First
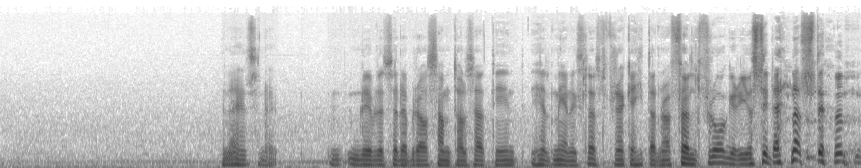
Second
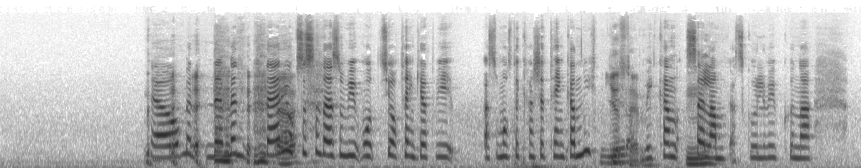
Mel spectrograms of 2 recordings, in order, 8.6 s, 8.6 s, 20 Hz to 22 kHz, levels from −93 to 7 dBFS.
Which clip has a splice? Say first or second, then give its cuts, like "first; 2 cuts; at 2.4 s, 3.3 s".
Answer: second; 2 cuts; at 1.4 s, 7.3 s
